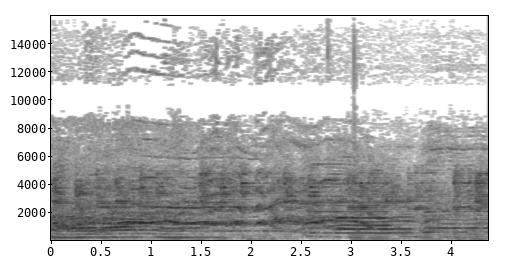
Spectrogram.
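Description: Live rock band playing: electric guitar, bass guitar and drums, loud and steady throughout.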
